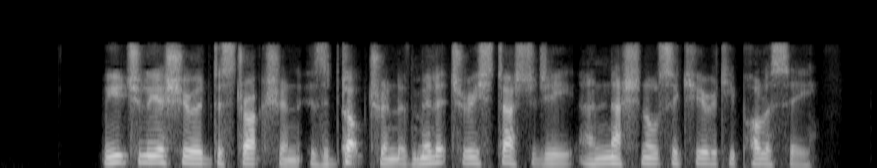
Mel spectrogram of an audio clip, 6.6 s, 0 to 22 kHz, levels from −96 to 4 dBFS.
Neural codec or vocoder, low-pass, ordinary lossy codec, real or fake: codec, 16 kHz, 0.8 kbps, ZipCodec; 7.2 kHz; MP3, 48 kbps; fake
